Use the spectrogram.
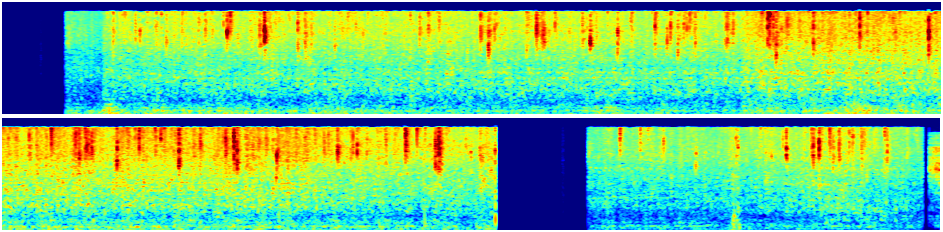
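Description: Heavy rain pours down on a farm in a steady, dense hiss with crisp individual drop spatters on top, breaks off for a moment of silence, then resumes just as loudly. No voices.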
